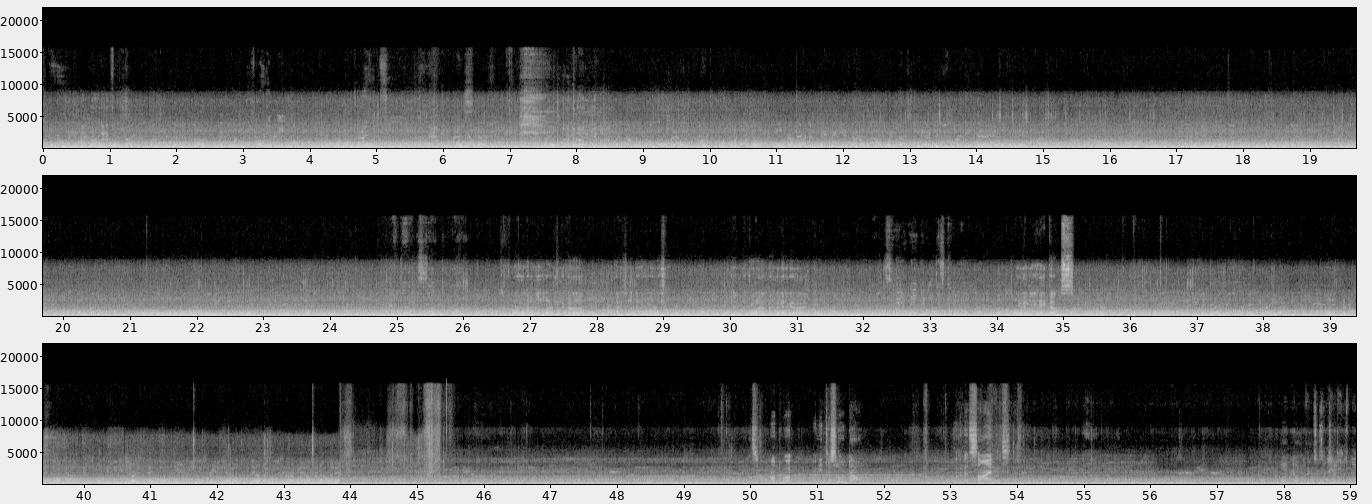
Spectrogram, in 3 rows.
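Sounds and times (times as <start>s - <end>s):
car engine hum: 0.0s - 59.0s.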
